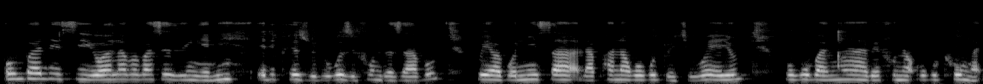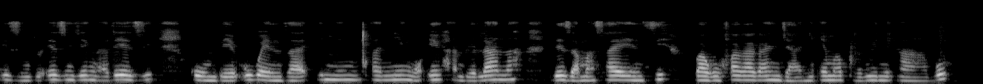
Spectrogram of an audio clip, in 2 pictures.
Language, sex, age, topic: North Ndebele, female, 25-35, education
